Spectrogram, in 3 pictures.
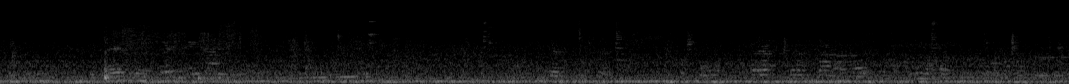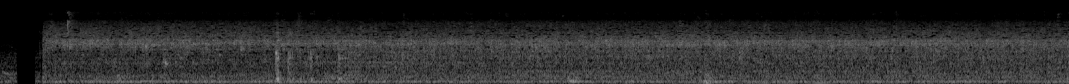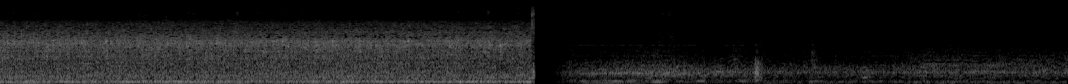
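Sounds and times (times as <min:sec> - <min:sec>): food sizzling in a pan: 0:11.1 - 0:26.8.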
